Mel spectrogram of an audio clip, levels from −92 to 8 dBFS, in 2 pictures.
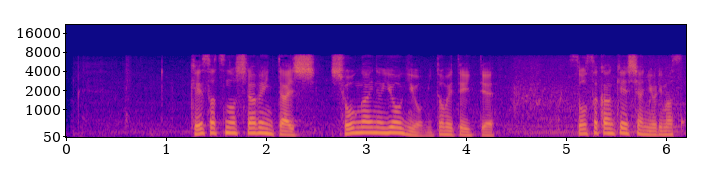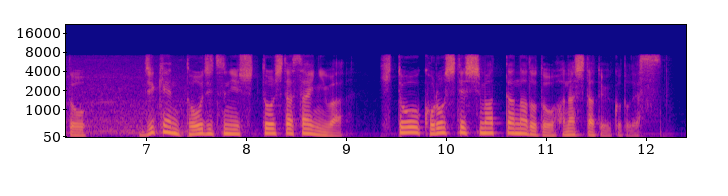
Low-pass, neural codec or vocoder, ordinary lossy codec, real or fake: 7.2 kHz; none; none; real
